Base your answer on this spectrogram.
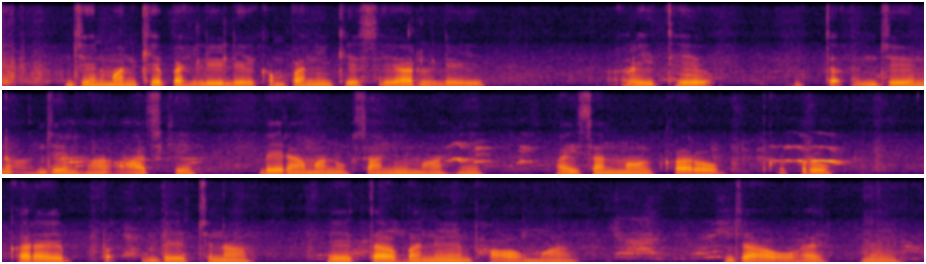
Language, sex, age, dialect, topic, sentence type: Chhattisgarhi, male, 18-24, Western/Budati/Khatahi, banking, statement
